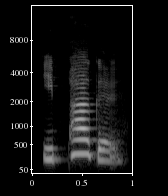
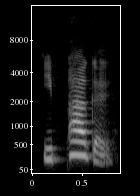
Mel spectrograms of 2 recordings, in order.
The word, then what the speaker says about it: 입학을: 받침 기역 뒤에 모음이 오면 그 받침은 모음 자리로 이동해서 발음해요. 연음이라고 합니다. 그래서 입학을 이라고 발음해요. 입학을.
